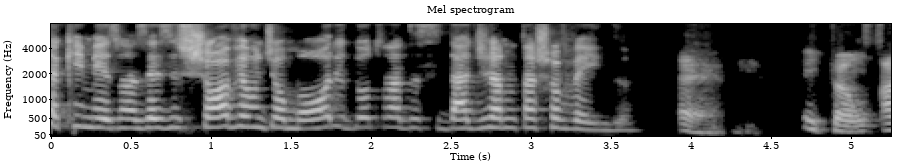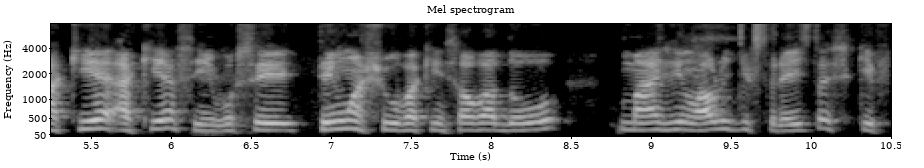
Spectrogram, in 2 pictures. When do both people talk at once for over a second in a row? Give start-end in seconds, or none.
none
